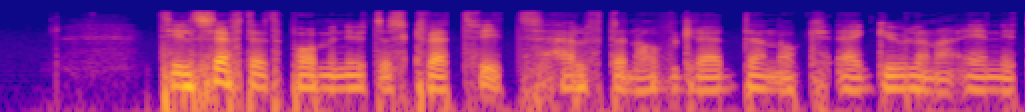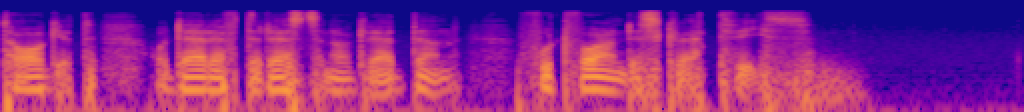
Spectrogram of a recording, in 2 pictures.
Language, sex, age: Swedish, male, 37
